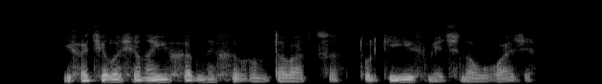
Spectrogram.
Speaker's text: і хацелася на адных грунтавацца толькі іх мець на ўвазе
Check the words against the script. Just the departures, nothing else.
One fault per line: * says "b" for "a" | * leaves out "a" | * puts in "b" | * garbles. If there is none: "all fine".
* puts in "іх"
